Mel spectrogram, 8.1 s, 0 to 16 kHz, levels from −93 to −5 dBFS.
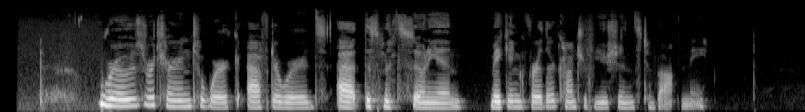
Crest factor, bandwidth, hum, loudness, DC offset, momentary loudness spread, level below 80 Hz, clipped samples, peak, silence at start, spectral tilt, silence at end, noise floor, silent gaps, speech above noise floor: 22 dB; 9.8 kHz; none; -25 LUFS; under 0.1%; 20 LU; -72 dBFS; under 0.1%; -4 dBFS; 0.4 s; -7.5 dB/octave; 1.05 s; -78 dBFS; none; 53 dB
